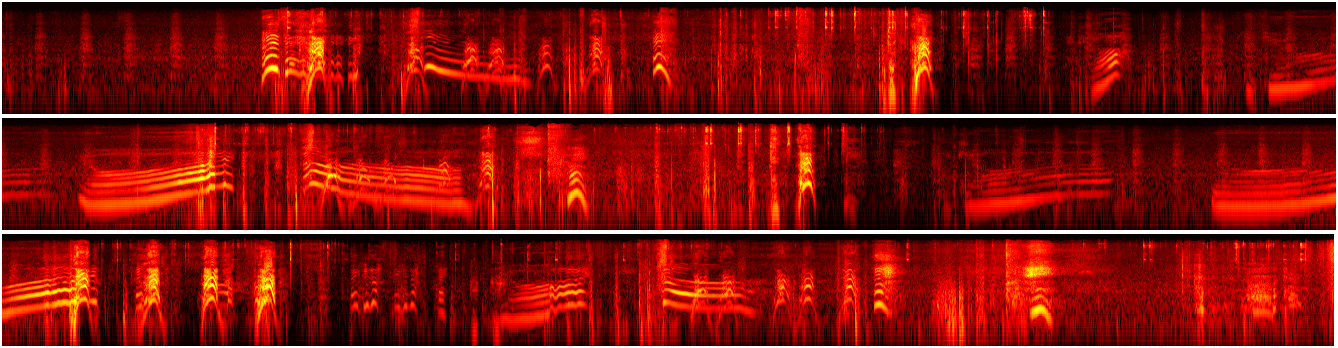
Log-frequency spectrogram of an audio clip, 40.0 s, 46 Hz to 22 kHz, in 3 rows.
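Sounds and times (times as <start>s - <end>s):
paws crunching in snow: 2.9s - 9.4s, 15.4s - 21.5s, 38.4s - 40.0s
dog yelping: 21.3s - 21.5s, 27.1s - 29.5s.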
